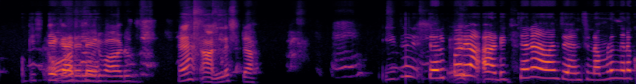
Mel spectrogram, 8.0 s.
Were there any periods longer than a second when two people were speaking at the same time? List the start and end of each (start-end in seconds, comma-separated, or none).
none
